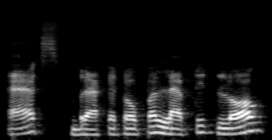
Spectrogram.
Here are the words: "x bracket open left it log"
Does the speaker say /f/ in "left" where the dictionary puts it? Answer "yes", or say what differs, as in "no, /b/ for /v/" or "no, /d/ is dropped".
no, /p/ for /f/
